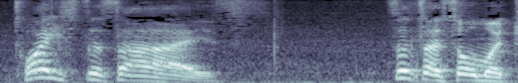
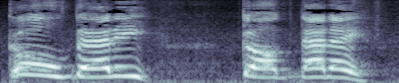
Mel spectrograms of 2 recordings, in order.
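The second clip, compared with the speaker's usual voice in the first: high-pitched mock child yelling, much higher; imitating excited kid; 8 semitones higher, slower than usual. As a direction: squeal it like a little boy finding gold. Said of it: "his son scream and yelling".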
